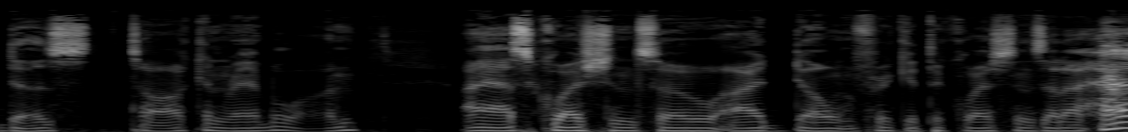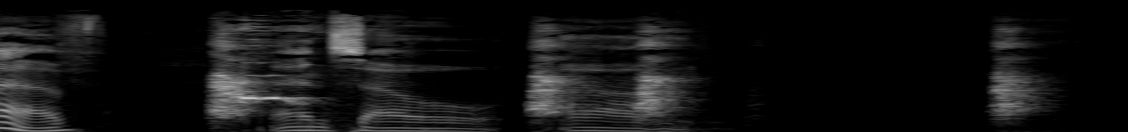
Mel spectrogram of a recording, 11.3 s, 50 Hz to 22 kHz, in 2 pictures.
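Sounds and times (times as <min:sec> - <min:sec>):
speech: 0:00.0 - 0:06.2, 0:07.0 - 0:09.2
dogs barking with a slight growling edge: 0:06.7 - 0:07.3, 0:08.3 - 0:09.5, 0:10.6 - 0:11.0.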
